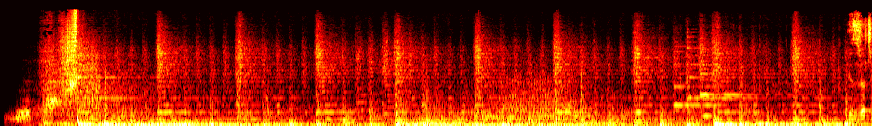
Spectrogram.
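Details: Dramatic orchestral music with deep drum hits and sustained low tones fills the whole clip, with no animal voice heard.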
